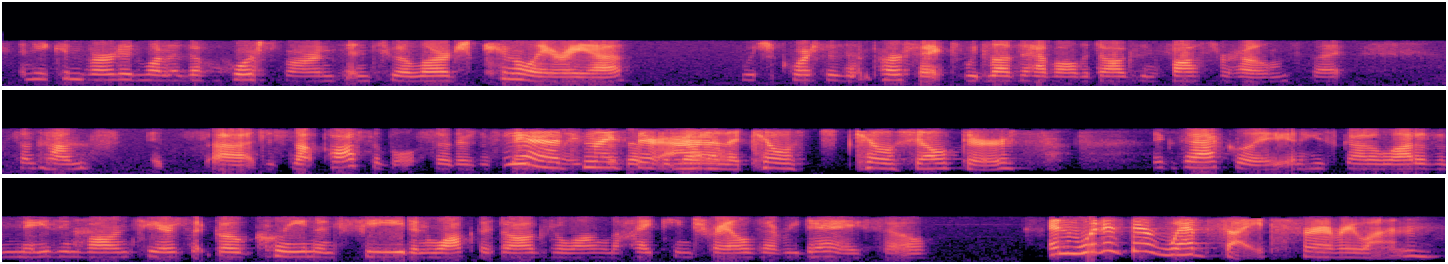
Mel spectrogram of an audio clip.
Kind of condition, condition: link, phone line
